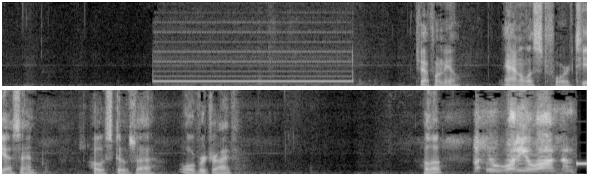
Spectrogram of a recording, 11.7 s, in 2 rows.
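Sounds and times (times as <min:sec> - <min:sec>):
brief quiet hiss: 0:00.0 - 0:11.6
loud steady buzzy telephone tone: 0:01.5 - 0:03.6
speech: 0:04.2 - 0:08.3, 0:10.1 - 0:11.6.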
